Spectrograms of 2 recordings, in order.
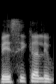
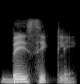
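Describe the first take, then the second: First: The ending is said fully as "-cally". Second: The ending is reduced to "-cly". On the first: The speaker calls it wrong. "আমরা যদি বেসিক্যালি বলি এটা আসলে ভুল হচ্ছে" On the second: The speaker calls it right. "এটা সঠিক উচ্চারণ হচ্ছে বেসিকলি"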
